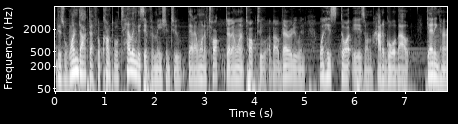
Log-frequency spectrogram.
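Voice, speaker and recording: A man speaks at a very fast pace with a very deep, low pitch and ordinary pitch variation. Music plays in the background. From Ghana. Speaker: YouTube live streamer. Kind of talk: casual storytelling on live stream. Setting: live stream. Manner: animated.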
